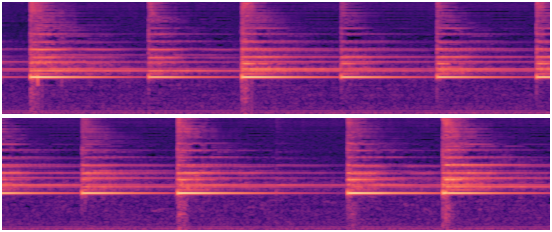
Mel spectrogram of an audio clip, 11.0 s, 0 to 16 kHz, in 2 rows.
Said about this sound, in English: That's our 10 gong salute to you, Mr. Springer.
